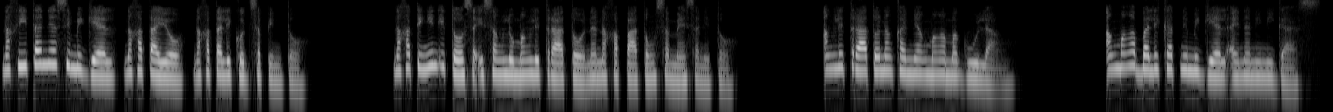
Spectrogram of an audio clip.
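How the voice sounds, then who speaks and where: A woman narrating a dramatic story script in an even, measured reading with short, punchy sentences. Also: mid-range voice, dry recording, studio quality.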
